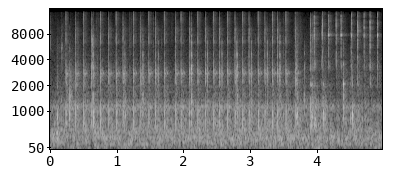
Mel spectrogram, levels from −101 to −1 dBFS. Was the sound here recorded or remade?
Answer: recorded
